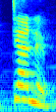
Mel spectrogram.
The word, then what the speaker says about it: turnip: Midnight silent there and nip is not completely nip okay this is a very slight difference it's nib nip turnip okay so again if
